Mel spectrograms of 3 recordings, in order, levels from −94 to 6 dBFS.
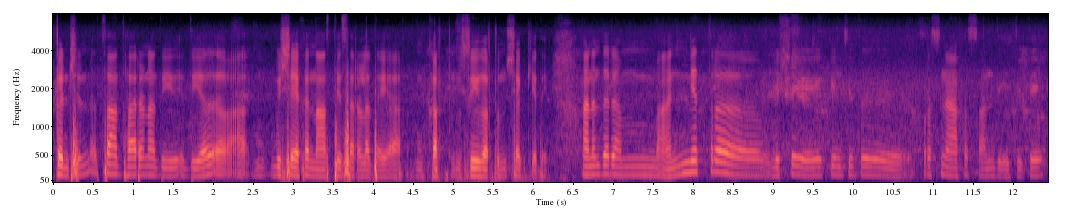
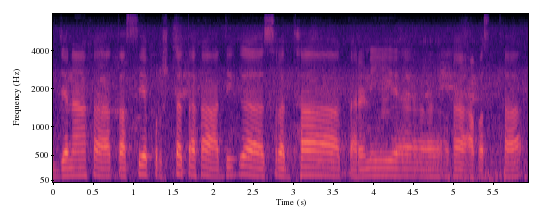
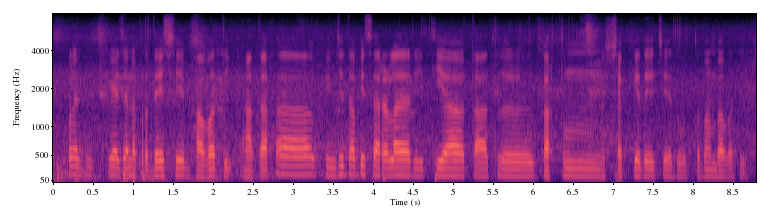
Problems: constant background noise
